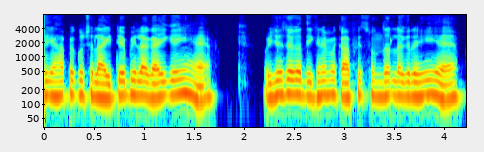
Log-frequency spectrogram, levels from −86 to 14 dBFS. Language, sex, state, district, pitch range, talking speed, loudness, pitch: Hindi, male, Jharkhand, Garhwa, 145-155 Hz, 255 wpm, -14 LUFS, 150 Hz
